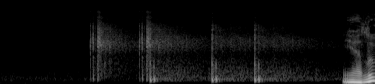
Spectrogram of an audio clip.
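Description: Rifle shots crack several times, each followed by a short echo.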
